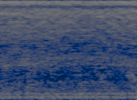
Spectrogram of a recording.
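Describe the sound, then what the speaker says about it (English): Cooking spray hisses steadily into a cake pan for a coffee cake. A continuous close, even spray with no pauses and no voices. "now I'm gonna spray this"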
